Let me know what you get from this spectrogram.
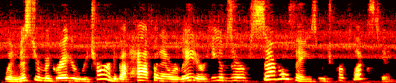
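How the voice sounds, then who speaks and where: Female storyteller, middle-aged, high voice, expressive children's read-aloud with drawn-out words and chatty asides; faint background noise. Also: poor audio.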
